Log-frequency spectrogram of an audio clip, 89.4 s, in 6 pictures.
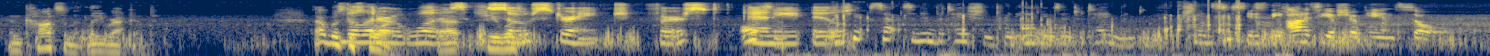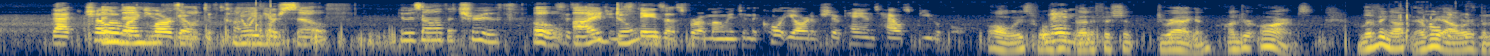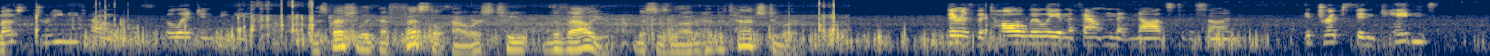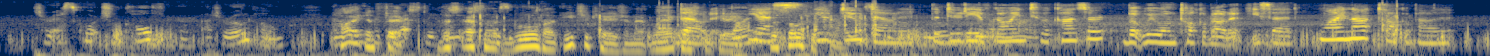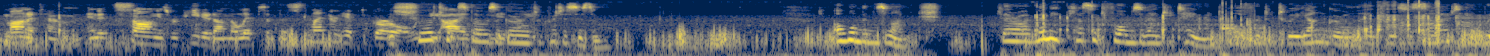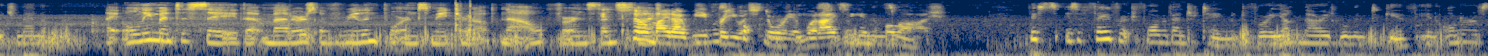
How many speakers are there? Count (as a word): four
